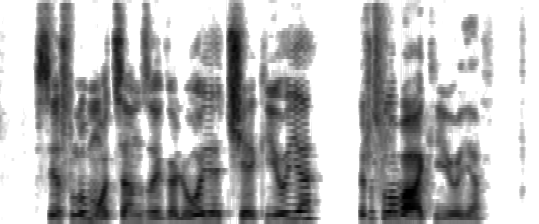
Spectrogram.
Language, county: Lithuanian, Kaunas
